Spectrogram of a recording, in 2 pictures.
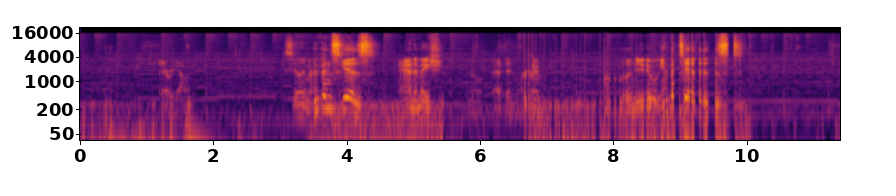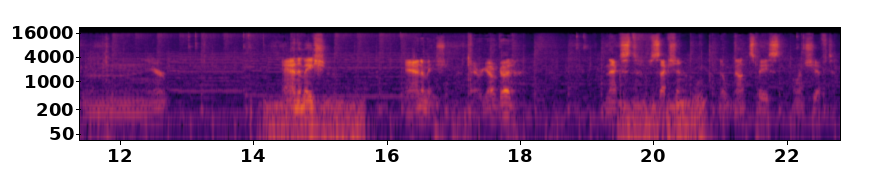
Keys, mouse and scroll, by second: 3.4 space, 5.9 space, 6.6-10.1 drag, 10.7 right click, 11.7 shift+d, 13.9 click, 14.1 space, 17.6 ctrl+s, 18.9 right click, 19.4 space, 20.0 space, 22.3 shift+right click.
